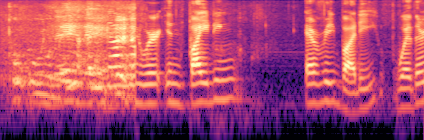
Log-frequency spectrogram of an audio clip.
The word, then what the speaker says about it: Puʻunēnē: correct, today now they're teaching the kids to pronounce it correctly, Puʻunēnē. I think for us plantation kids, I don't think for us we'll ever be comfortable saying Puʻunēnē.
